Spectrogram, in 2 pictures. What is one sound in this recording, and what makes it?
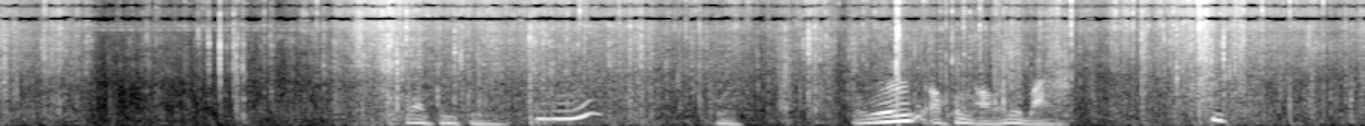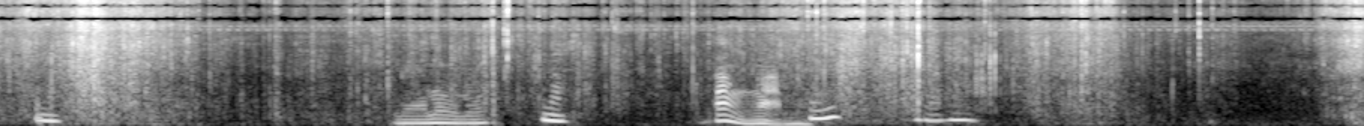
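A knife cuts through small plant stems.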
